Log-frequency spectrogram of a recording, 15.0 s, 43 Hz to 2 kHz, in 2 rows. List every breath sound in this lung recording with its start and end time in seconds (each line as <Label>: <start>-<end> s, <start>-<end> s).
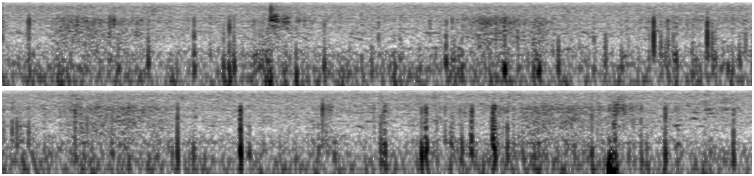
Inhalation: 0.41-1.53 s, 4.36-5.49 s, 8.26-9.38 s, 12.46-13.59 s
